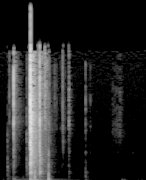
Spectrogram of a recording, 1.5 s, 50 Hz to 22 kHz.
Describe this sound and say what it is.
Wood Snap 5
broken-bone, sharp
